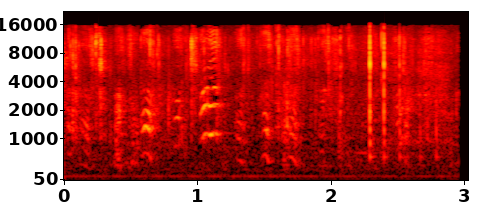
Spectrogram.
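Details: Lhasa Apso puppies indoors in their pen on 27 January 2012, just starting their fourth week, giving soft high whimpers and brief squeaky yips, a few short rising notes scattered over three seconds, with a faint steady hum behind.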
